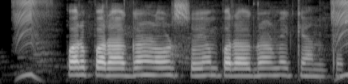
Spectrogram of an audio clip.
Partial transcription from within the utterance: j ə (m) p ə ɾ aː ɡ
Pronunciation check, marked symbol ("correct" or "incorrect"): correct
